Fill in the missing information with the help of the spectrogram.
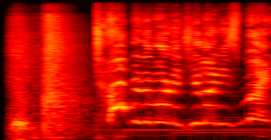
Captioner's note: whapoosh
